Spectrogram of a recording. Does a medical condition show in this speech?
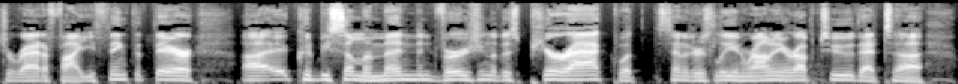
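No.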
